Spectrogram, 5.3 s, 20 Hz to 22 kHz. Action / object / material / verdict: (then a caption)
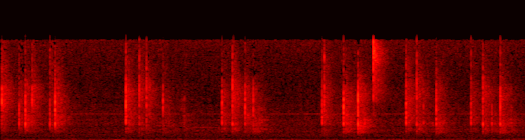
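tap / cardboard eyeshadow palette / cardboard / none. Long nails tap on the cover of a closed cardboard eyeshadow palette as it lies on a table, then as it is held up. The quick, bright, dry clicks come in irregular clusters and center around 2.3 kHz. A steady low hum runs underneath the whole time.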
